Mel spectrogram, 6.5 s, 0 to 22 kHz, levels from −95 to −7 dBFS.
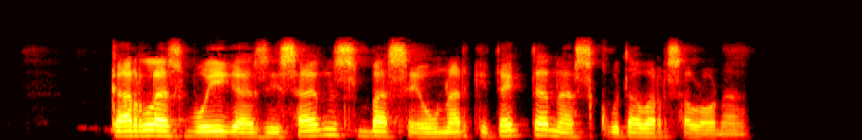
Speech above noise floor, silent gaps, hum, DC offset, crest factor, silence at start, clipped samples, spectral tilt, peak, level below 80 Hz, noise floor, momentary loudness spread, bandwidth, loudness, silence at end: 49 dB; none; none; under 0.1%; 20 dB; 0.85 s; under 0.1%; -4.5 dB/octave; -6 dBFS; -72 dBFS; -75 dBFS; 10 LU; 7.2 kHz; -25 LUFS; 0.9 s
